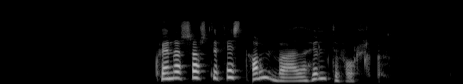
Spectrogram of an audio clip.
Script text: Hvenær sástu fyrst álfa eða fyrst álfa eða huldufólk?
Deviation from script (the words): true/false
true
